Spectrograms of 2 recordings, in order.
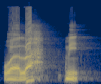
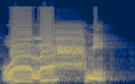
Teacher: walahmi Walah Mi diputus jadi antara ah dengan Mi tidak sambung harusnya antara Ahmi itu tidak ada jeda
